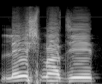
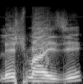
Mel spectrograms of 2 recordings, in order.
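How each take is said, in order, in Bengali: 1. বাক্যটি ড ধ্বনি দিয়ে শেষ হয়। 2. বাক্যটি স্বরধ্বনি দিয়ে শেষ হয়। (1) "আমরা বলবো লেশ মাজিদ" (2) "আমরা বলবো না লেশ মাইজি"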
